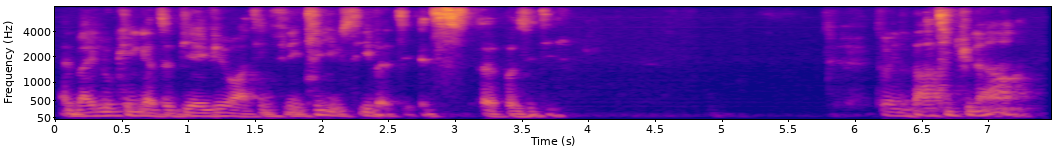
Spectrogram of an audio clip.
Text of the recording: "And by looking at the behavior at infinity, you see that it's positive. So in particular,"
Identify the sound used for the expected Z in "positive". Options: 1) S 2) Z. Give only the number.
2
